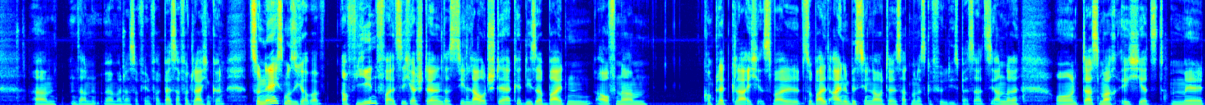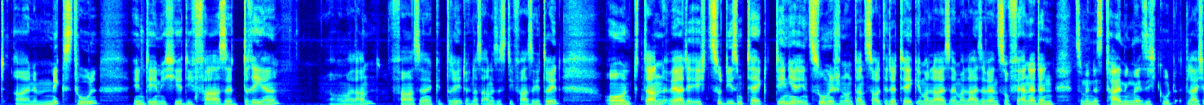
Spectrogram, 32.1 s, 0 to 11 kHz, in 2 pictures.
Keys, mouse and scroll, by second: 14.7 click.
